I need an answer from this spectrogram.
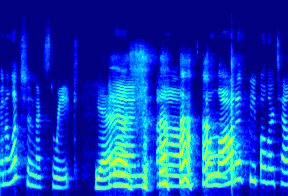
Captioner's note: laughs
